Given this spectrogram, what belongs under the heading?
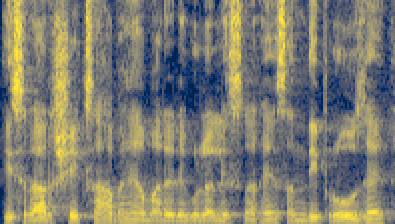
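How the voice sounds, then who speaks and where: A man, talking to his viewers as a regular crime-show host. His voice sits on the low side and sounds mellow and warm. He talks in a calm, measured, conversational manner. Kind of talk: reading viewer comments, casual chat.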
